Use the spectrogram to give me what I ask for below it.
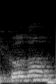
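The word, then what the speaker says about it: ὁδός: Y jodos, perdonen la expresión, pues se pronuncia así porque tiene espíritu áspero el griego, quiere decir camino.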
